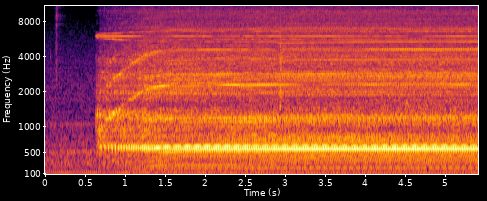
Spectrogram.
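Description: Small electric tire inflator switching on about half a second in, spinning up with a brief rising whine and then running steadily on one pitch as it pumps up an inner tube. A faint click comes just before it starts.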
